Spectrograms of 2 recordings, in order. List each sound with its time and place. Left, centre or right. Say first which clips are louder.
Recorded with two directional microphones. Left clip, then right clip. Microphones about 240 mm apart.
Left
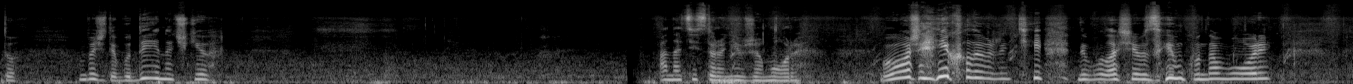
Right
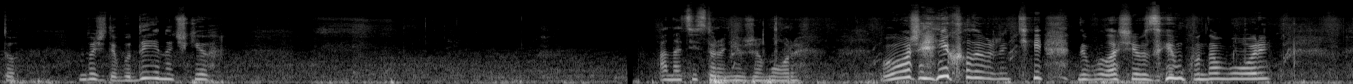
0.9 s speech: left 1 dB; centre
6.6 s speech: left 2 dB; centre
